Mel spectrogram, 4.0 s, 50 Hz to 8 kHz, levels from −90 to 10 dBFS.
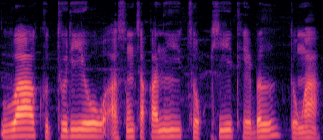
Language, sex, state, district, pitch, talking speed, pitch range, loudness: Garo, male, Meghalaya, West Garo Hills, 135 Hz, 90 wpm, 120-140 Hz, -19 LUFS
